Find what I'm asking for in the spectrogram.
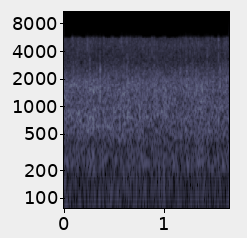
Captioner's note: cheering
